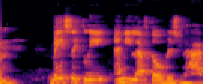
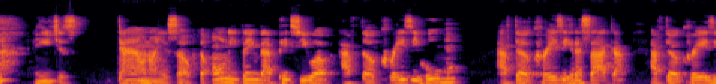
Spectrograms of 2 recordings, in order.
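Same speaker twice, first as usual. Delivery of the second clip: usual speaking voice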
